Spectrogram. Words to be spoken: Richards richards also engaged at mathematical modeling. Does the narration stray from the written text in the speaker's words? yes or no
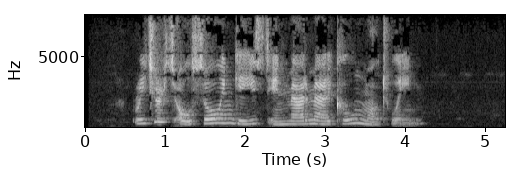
yes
